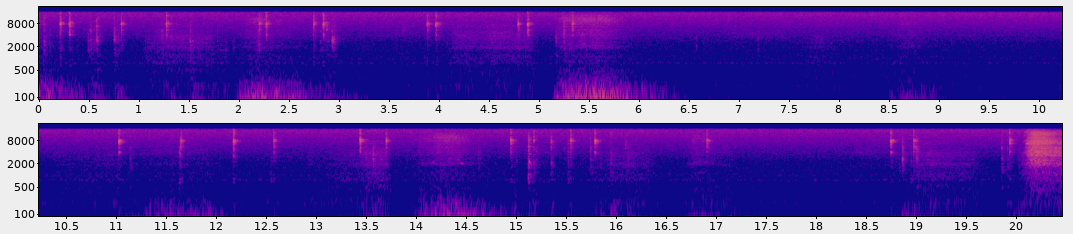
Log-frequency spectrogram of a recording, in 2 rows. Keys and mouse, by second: 0.2 ctrl+shift+super+click, 0.8-1.3 alt+super+drag, 2.2 ctrl+shift+super+click, 2.7 ctrl+shift+super+click, 3.8 super+click, 4.8 super+click, 5.3-11.0 alt+super+drag, 11.6 super+right click, 12.6 super+click, 13.7-14.9 alt+super+drag, 15.5 alt+super+click, 15.9 super+w, 16.9-18.7 super+drag, 18.9-19.9 alt+super+drag.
